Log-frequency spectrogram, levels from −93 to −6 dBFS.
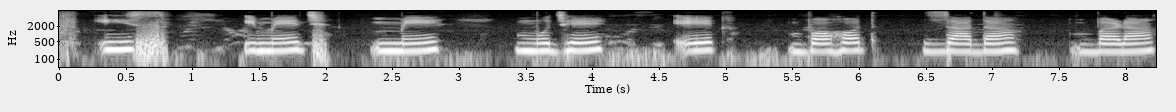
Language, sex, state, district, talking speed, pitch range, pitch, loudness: Hindi, female, Madhya Pradesh, Dhar, 60 wpm, 210-230 Hz, 220 Hz, -14 LUFS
